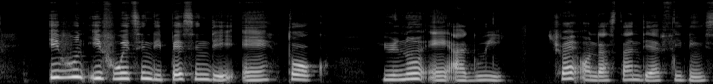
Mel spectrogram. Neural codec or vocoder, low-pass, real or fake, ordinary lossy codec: none; none; real; none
